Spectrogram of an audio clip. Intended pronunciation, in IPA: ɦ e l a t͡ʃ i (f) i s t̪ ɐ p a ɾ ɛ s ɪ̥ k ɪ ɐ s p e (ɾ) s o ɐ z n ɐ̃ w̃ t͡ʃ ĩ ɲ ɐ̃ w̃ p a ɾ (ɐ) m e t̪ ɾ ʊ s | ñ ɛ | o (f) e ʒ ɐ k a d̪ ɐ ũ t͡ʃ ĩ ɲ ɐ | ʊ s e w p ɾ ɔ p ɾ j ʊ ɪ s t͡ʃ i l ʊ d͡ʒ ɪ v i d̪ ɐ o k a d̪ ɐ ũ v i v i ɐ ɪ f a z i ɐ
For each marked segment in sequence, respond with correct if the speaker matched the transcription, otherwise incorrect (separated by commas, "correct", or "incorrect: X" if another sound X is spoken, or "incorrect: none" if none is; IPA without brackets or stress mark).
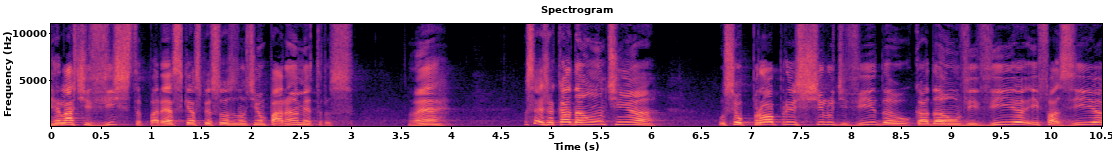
incorrect: v, incorrect: none, incorrect: ɐ̃, incorrect: s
